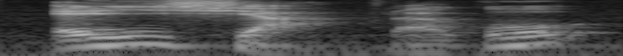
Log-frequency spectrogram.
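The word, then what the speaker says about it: Asia: 아무튼 지금 다시 강의로 돌아와서 요 단어는 에이시아라고 읽는다. 그건 아시아다. 이렇게 보시면 돼요. 그래서 아시아? 아시아? 요 A를 우리가 옛날엔 A라고 읽어서 아시아 이렇게 읽었는데 요 R을 A라고만 바꿔주면 되겠구나 이렇게 생각하시면 다음부터 이걸 읽을 때 영어 발음 그대로 에이시아 이렇게 읽을 수 있습니다.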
